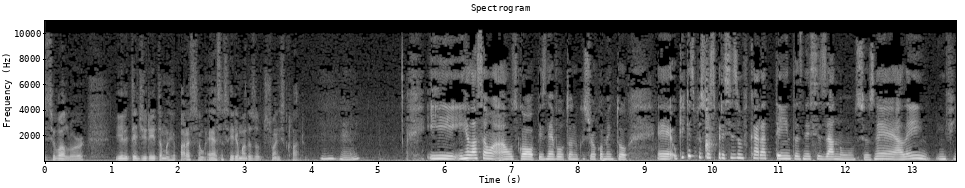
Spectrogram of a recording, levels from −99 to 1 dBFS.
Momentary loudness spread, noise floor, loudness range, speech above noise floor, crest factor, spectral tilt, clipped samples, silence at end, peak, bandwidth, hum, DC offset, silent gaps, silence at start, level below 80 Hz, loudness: 15 LU; -44 dBFS; 8 LU; 22 dB; 18 dB; -6 dB/octave; under 0.1%; 0 s; -4 dBFS; 10.5 kHz; none; under 0.1%; none; 0 s; -42 dBFS; -22 LUFS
